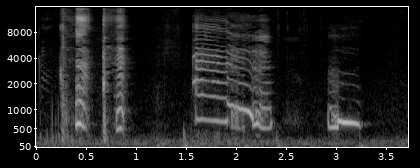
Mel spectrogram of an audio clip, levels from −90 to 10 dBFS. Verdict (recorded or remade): recorded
